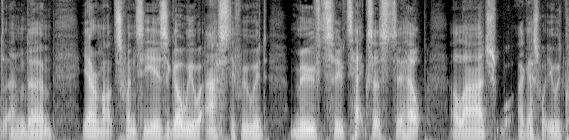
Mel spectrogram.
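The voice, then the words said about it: Manchester English accent. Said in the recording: “your Manchester accent.”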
